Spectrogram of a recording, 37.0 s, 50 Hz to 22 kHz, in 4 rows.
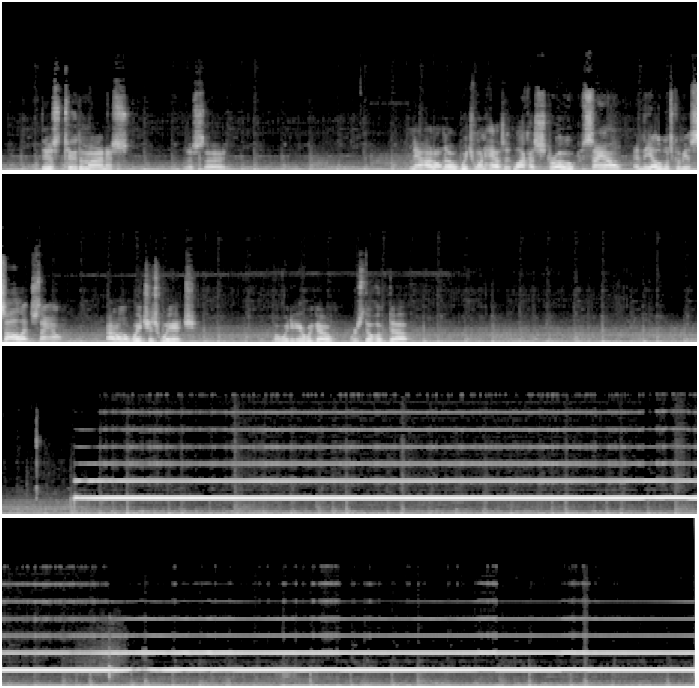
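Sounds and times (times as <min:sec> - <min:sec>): alarm siren steady high tone: 0:19.5 - 0:37.0.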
